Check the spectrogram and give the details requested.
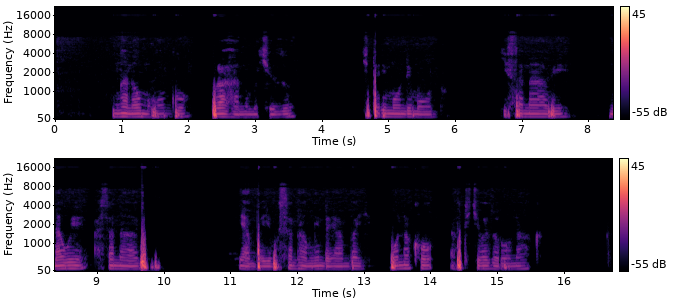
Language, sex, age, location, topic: Kinyarwanda, male, 25-35, Kigali, health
